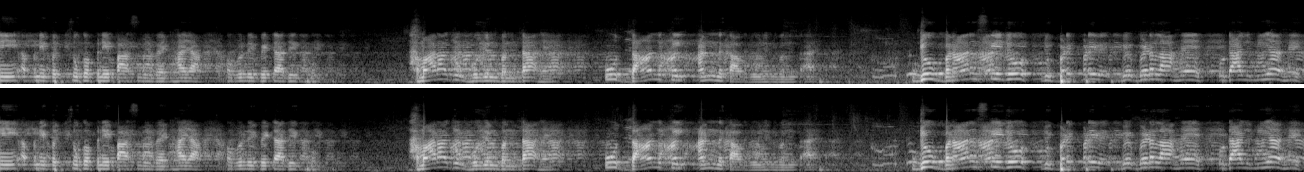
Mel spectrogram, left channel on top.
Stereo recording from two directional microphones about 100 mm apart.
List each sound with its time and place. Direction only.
0.0 s a woman's voice: 25° right (ahead or behind)
4.1 s a woman's voice: 20° right (ahead or behind)
9.1 s a woman's voice: 25° right (ahead or behind)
